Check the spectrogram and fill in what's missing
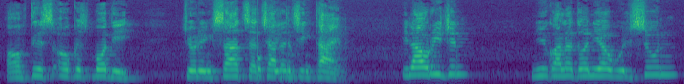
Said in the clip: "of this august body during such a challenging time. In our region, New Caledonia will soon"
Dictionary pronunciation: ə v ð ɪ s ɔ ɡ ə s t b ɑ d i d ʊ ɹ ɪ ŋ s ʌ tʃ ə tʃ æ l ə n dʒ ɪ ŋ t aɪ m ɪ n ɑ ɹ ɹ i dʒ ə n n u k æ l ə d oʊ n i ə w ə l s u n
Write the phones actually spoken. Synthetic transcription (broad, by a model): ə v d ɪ s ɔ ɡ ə s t b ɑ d i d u ɹ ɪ ŋ s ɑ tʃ ə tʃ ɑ l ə n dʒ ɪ ŋ t aɪ m ɪ n ɑ w ɹ i dʒ ə n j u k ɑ l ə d oʊ n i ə w ə l s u n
